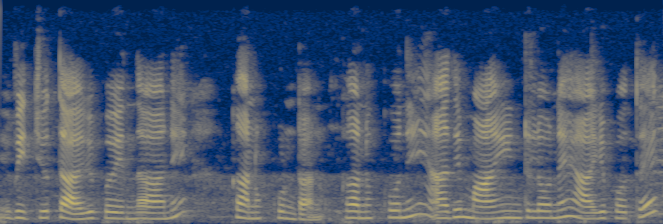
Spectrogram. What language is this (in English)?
Telugu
